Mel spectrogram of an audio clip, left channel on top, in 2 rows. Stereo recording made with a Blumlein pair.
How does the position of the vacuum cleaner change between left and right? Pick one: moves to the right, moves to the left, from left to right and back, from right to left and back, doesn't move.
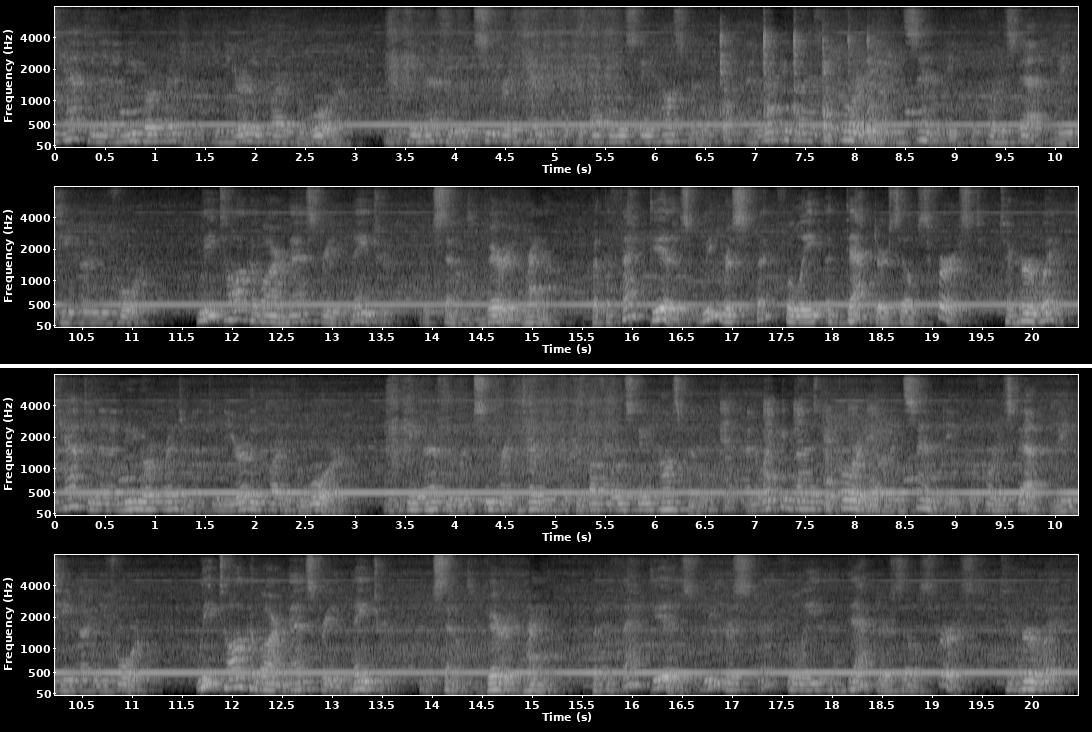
doesn't move.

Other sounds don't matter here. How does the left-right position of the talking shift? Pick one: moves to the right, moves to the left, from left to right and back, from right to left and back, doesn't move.
moves to the left.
